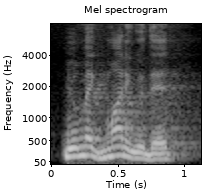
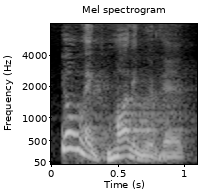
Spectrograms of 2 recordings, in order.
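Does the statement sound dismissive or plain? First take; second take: plain; dismissive. First: It is said in a plain, neutral way. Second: It is said dismissively, as if too obvious. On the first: It is just a claim being made. The speaker calls it wrong. "doesn't do it" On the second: It is so obvious it is not even an issue. The speaker calls it right. "I mean, pff, please"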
